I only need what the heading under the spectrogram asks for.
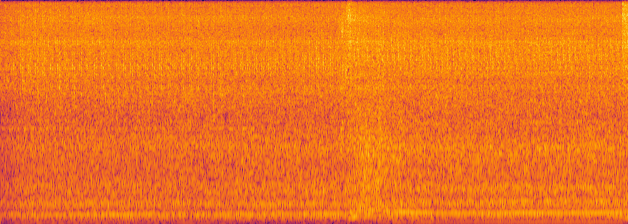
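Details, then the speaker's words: Car engine after fixing rough running caused by MAF sensor cleaning: steady idle with a brief blip, then settles at a slightly higher, even speed with no hunting; seems fixed. "at this stage it does seem to be fixed"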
